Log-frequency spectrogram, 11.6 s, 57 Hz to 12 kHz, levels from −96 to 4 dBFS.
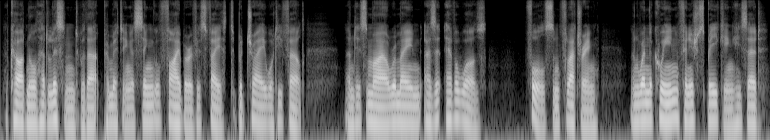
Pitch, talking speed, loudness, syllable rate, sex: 105 Hz, 180 wpm, -20 LUFS, 5.9 syllables/s, male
